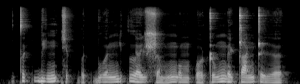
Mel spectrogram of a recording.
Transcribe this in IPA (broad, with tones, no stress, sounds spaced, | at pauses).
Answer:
t̪ ə˦˥ k̚ ɓ i˧˥ ŋ c ə˨˩ k̚ w ə˨˩ k̚ ɓ u˧ ə̯ ŋ i˦˥ t̚ l ə˧ j ʂ ə˨˩˦ m ŋ o˧ m ʔ o˨˩˨ ʈ u˧˥ ŋ ə˧ j ʈ a˧˥ ŋ ʈ ɨ˧ ə̯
